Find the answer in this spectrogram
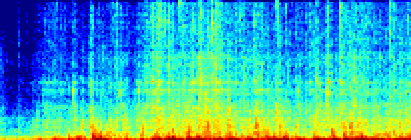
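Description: Trike tyres rolling over a loose gravel track, a loud rough rumble with crackling grit, mixed with wind buffeting the microphone; it comes in sharply and builds within the first half second.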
